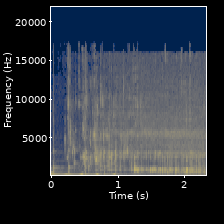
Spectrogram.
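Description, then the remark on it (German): A drink is poured into a glass: four quick, rising glugs from the bottle, then a steady, higher-pitched trickle as the glass fills. No one speaks. “Ich schenke wieder i.”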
